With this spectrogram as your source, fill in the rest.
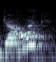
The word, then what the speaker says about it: Gaelic: language related to so in Scotland we call it gallic it's related to Irish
